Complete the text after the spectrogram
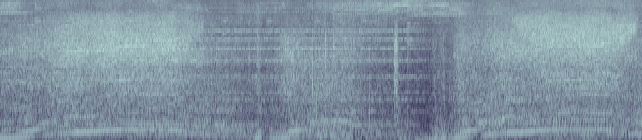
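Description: A vehicle engine revs hard, rising and falling in pitch as it strains.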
